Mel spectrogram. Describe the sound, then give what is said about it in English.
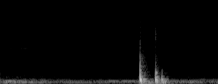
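A twenty-sided die is rolled during a tabletop game, making two quick, hard knocks in close succession against a surface. A faint low hum plays before them, and it is quiet afterward. “Roll me straight D20.”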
